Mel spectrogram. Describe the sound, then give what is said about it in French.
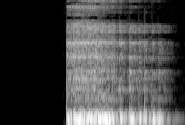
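One deep inhalation through the nose as part of a calming breathing routine. It is a single breathy draw of about a second, fairly loud and alone, that starts abruptly and fades at the end. “Donc, je vais faire inspiration par le nez.”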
